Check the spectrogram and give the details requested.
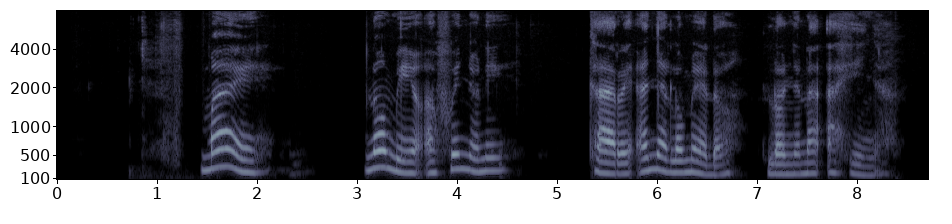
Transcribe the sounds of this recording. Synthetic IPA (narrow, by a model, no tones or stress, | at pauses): maɛ | nɔmɪjɔ̰ʔafweɲonɪ | kaɾɛʔaɲalɔmɛdɔ | lɔɲnaʔahɪɲa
